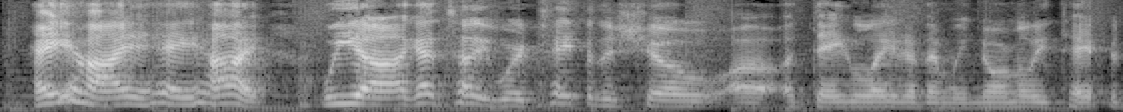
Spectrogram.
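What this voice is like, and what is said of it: Strong New Jersey accent. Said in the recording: “a killer Jersey accent”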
